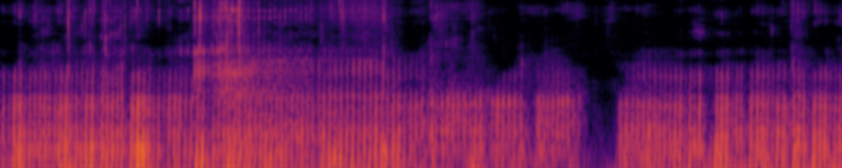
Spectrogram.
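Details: Maine Coon cat eating sausage, recorded close up: a steady low rumbling purr-like drone runs under sharp, irregular chewing clicks and smacks, with a brief quiet gap near the end.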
